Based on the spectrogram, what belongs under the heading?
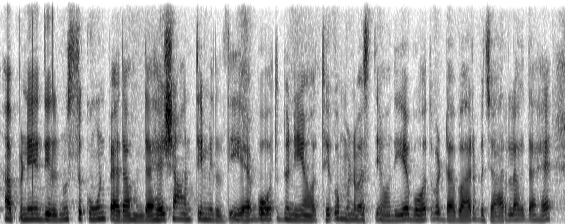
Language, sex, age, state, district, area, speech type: Punjabi, female, 45-60, Punjab, Bathinda, rural, spontaneous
